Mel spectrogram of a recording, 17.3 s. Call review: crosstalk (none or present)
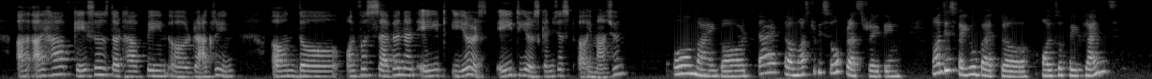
none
